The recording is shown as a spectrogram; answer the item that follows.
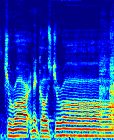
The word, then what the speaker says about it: Gerard: we do the opposite in Scotland it's Gerard it's like the it's yeah gered it's the emphasis on the first part but here in America it's Gerard and it goes Gerard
